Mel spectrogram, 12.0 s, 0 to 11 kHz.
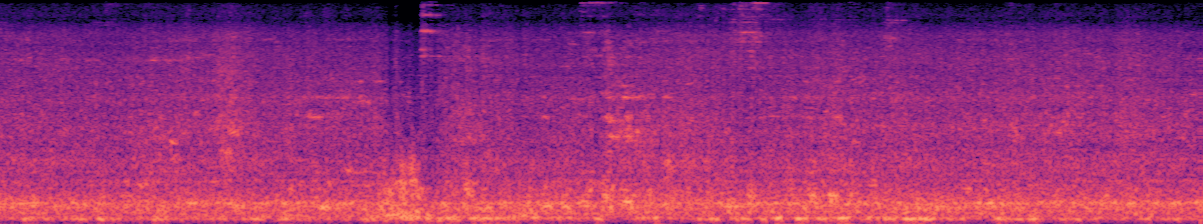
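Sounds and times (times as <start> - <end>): steel wheels rumbling on rails: 0.0 - 12.0.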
